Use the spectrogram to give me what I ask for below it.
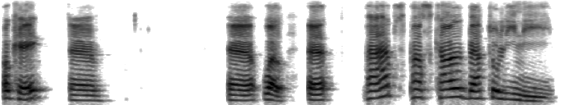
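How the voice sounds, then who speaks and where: A man's voice: a little high, animated, very slow, long pauses, pushed and bright, muffled recording. A man hosting an online conference, moderating and handing the floor from one speaker to the next.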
